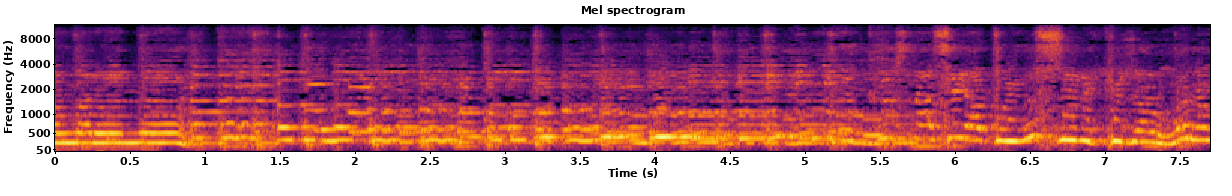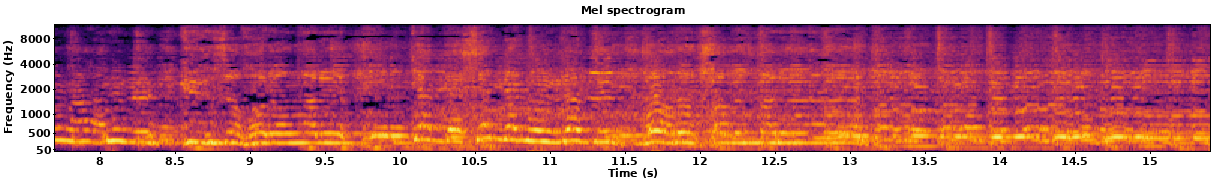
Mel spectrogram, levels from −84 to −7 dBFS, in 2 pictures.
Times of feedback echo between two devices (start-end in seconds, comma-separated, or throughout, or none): none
